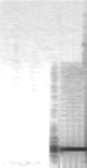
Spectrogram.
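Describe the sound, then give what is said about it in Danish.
A telephone ringing tone on an outgoing call to Spain starts after silence: a brief electronic blip, then a steady, clear single-pitched tone that holds to the end, fairly loud. “Telefonen ringer i Spanien.”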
